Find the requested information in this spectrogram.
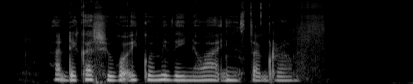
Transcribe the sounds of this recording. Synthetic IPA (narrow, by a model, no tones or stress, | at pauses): adɛkaʃuɣɔʔikomiðeinɛwaʔinstaɡɾam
